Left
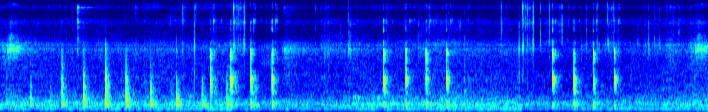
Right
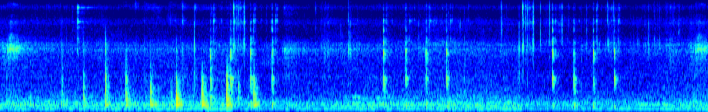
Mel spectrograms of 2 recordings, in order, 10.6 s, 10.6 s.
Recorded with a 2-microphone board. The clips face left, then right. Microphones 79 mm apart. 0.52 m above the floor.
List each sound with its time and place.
0.5 s running footsteps: 45° left (ahead or behind); by 4.0 s 75° right (ahead or behind)
3.1 s knocking: 35° left (ahead or behind)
